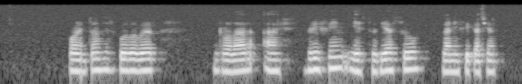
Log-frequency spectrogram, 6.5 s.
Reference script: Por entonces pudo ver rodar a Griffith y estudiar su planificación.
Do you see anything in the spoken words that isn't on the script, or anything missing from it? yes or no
no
